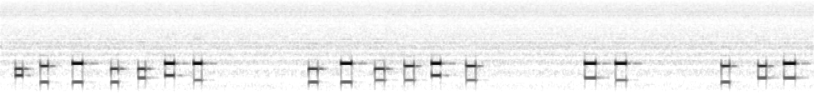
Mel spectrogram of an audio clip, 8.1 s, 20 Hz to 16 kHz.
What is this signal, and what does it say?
DTMF, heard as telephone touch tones, dialled by hand, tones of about 100 ms. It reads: *2317#6 1345#5 96 289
